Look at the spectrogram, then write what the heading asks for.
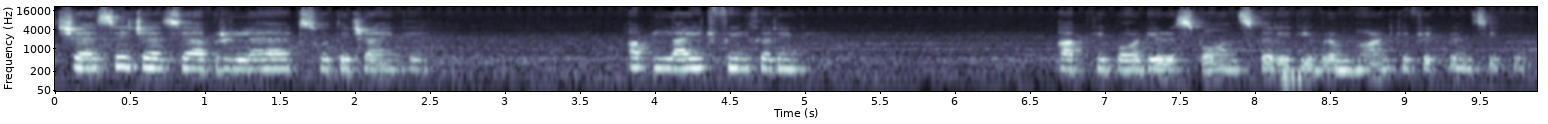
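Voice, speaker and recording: An Indian woman guides a meditation in a fairly high voice, soothing and instructional. She speaks in slow, spaced phrases. Clear background noise sits behind her. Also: monotone.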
